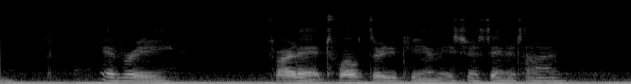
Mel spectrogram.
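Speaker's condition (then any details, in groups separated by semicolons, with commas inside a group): Cerebral palsy; has had speech therapy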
